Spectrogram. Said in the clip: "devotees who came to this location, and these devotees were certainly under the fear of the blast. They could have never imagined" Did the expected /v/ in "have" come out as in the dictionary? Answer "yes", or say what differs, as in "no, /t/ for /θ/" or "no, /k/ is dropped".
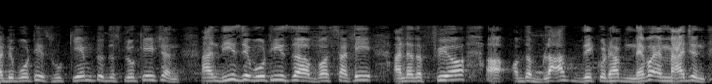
yes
